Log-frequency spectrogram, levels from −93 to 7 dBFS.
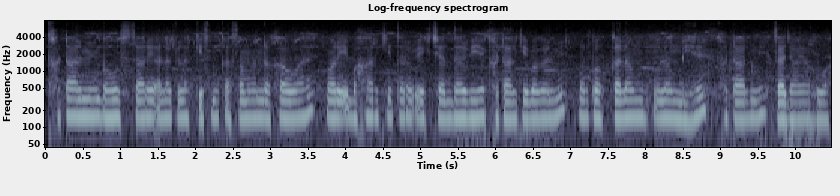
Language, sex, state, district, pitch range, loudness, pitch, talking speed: Hindi, male, Bihar, Araria, 145-155 Hz, -34 LUFS, 150 Hz, 190 wpm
